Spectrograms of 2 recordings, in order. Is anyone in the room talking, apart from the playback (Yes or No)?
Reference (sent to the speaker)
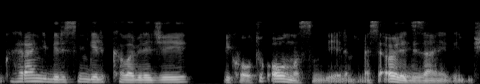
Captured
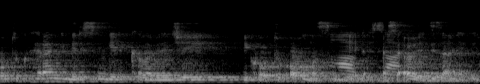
Yes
